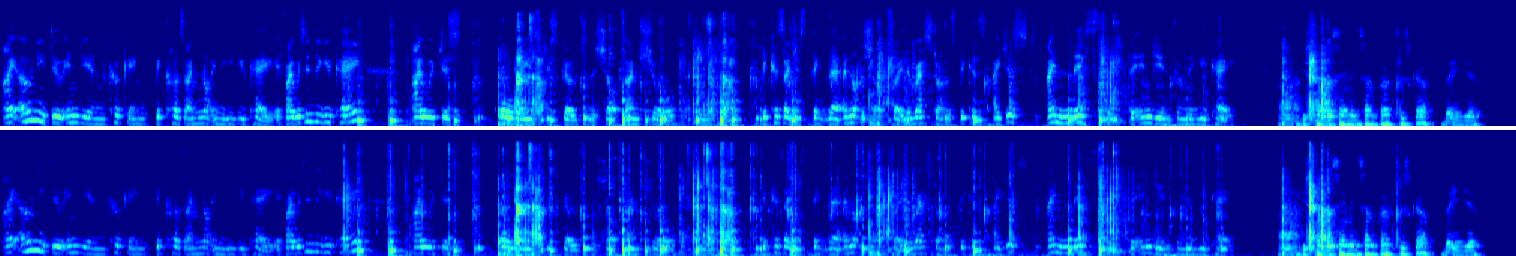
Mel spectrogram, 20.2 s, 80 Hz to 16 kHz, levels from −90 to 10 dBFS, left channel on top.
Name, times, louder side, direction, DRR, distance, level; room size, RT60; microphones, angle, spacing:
voice 1, 0.0-5.1 5.5-6.1 6.6-9.5 10.2-13.7 13.9-16.4, left 6 dB, 65° left, 0.3 m, -54 dB
sound 1, 4.6-5.6 6.0-16.3 17.1-17.8 18.5-18.6, right 4 dB, 90° right, 0.5 m, -48 dB
voice 2, 17.0-19.7, right 1 dB, 15° right, 0.5 m, -51 dB
5.7 x 2.7 x 2.3 m
head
